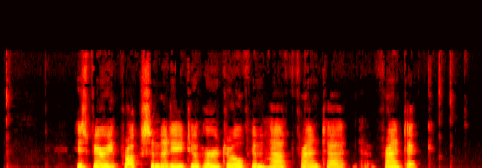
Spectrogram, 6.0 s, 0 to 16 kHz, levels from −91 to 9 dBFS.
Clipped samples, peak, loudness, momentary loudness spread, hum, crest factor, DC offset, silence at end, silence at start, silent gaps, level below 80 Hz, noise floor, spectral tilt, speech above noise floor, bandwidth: under 0.1%; -2 dBFS; -20 LUFS; 6 LU; none; 20 dB; under 0.1%; 0.85 s; 0.95 s; none; -42 dBFS; -68 dBFS; -6 dB/octave; 48 dB; 11.5 kHz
